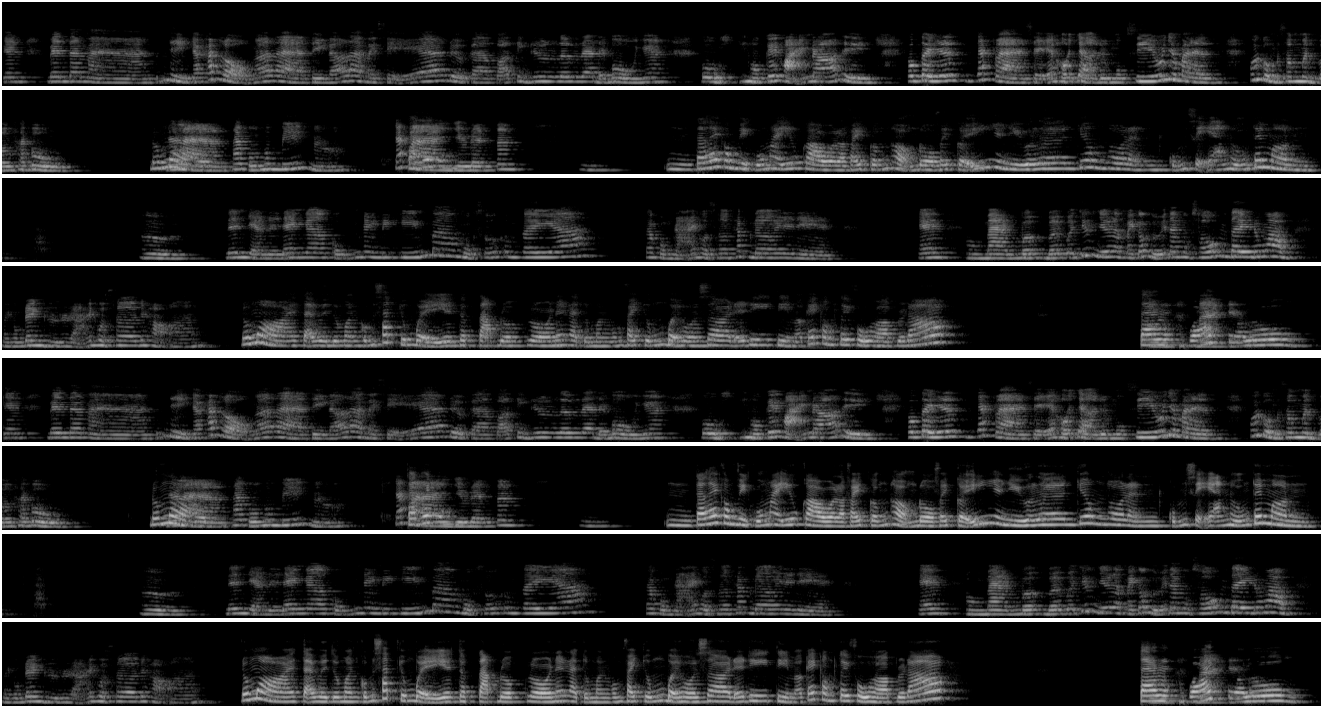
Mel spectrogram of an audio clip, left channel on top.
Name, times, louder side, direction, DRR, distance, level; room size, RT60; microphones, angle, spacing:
voice 1, 0.0-13.8 14.8-16.6 17.1-18.3 19.0-19.3 27.8-28.3 28.6-32.3 32.8-34.7 35.5-35.8 36.2-39.3 39.6-41.6 51.0-52.0, left 1 dB, 20° left, 0.8 m, -34 dB
voice 2, 14.7-15.2 17.3-17.8 19.8-26.3 36.0-36.3 42.0-49.0 51.0-52.5, right 4 dB, 70° right, 0.4 m, -26 dB
3.9 x 2.6 x 3.9 m
head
